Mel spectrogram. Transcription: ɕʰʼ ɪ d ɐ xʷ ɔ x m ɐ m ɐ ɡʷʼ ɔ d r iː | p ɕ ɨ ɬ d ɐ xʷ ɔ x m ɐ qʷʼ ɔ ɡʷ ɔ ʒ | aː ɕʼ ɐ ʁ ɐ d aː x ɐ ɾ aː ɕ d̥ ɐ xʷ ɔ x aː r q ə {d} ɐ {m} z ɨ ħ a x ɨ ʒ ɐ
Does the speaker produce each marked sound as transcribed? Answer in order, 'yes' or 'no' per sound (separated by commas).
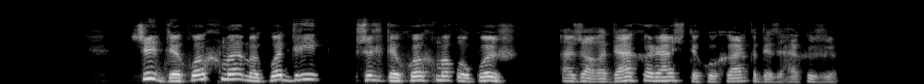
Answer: yes, no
